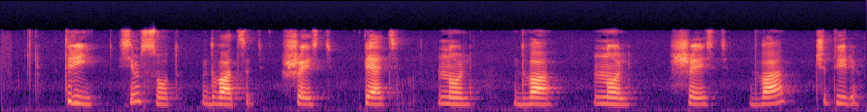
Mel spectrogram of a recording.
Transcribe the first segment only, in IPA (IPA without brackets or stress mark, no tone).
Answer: t̪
